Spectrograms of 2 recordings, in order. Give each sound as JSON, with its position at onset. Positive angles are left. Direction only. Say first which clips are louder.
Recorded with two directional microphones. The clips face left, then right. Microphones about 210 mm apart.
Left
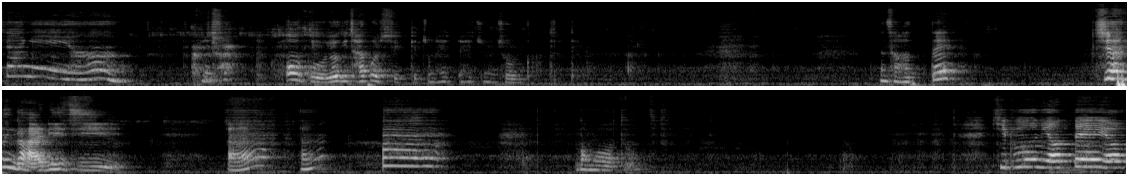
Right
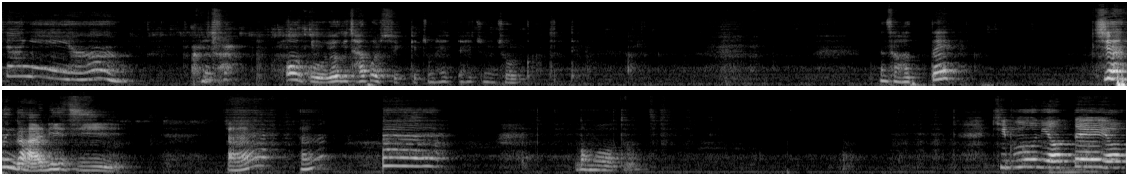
{"t": 0.0, "sound": "a sound", "louder": "right 2 dB", "side_deg": -15}
{"t": 2.8, "sound": "speech", "louder": "right 2 dB", "side_deg": -15}
{"t": 8.8, "sound": "a woman's voice", "louder": "right 1 dB", "side_deg": -25}
{"t": 10.8, "sound": "speech", "louder": "right 1 dB", "side_deg": -25}
{"t": 13.5, "sound": "speech", "louder": "right 1 dB", "side_deg": -15}
{"t": 15.0, "sound": "babbling", "louder": "right 1 dB", "side_deg": -10}
{"t": 17.0, "sound": "speech", "louder": "right 1 dB", "side_deg": -5}
{"t": 20.7, "sound": "speech", "louder": "even", "side_deg": 0}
